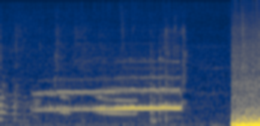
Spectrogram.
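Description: Backyard hens at feeding time let out a drawn-out, tonal clucking call close by, followed by a short pause and then a sudden loud burst of rustling noise.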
